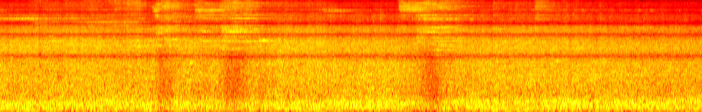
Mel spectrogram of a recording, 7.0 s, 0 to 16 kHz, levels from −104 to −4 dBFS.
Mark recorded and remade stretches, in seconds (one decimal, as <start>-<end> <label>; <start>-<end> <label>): 0.0-0.6 recorded; 0.6-1.4 remade; 1.4-5.1 recorded; 5.1-6.2 remade; 6.2-7.0 recorded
